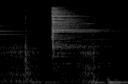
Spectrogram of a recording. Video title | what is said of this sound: What Colour is a Dead Chameleon? | you get that rather tinny noise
